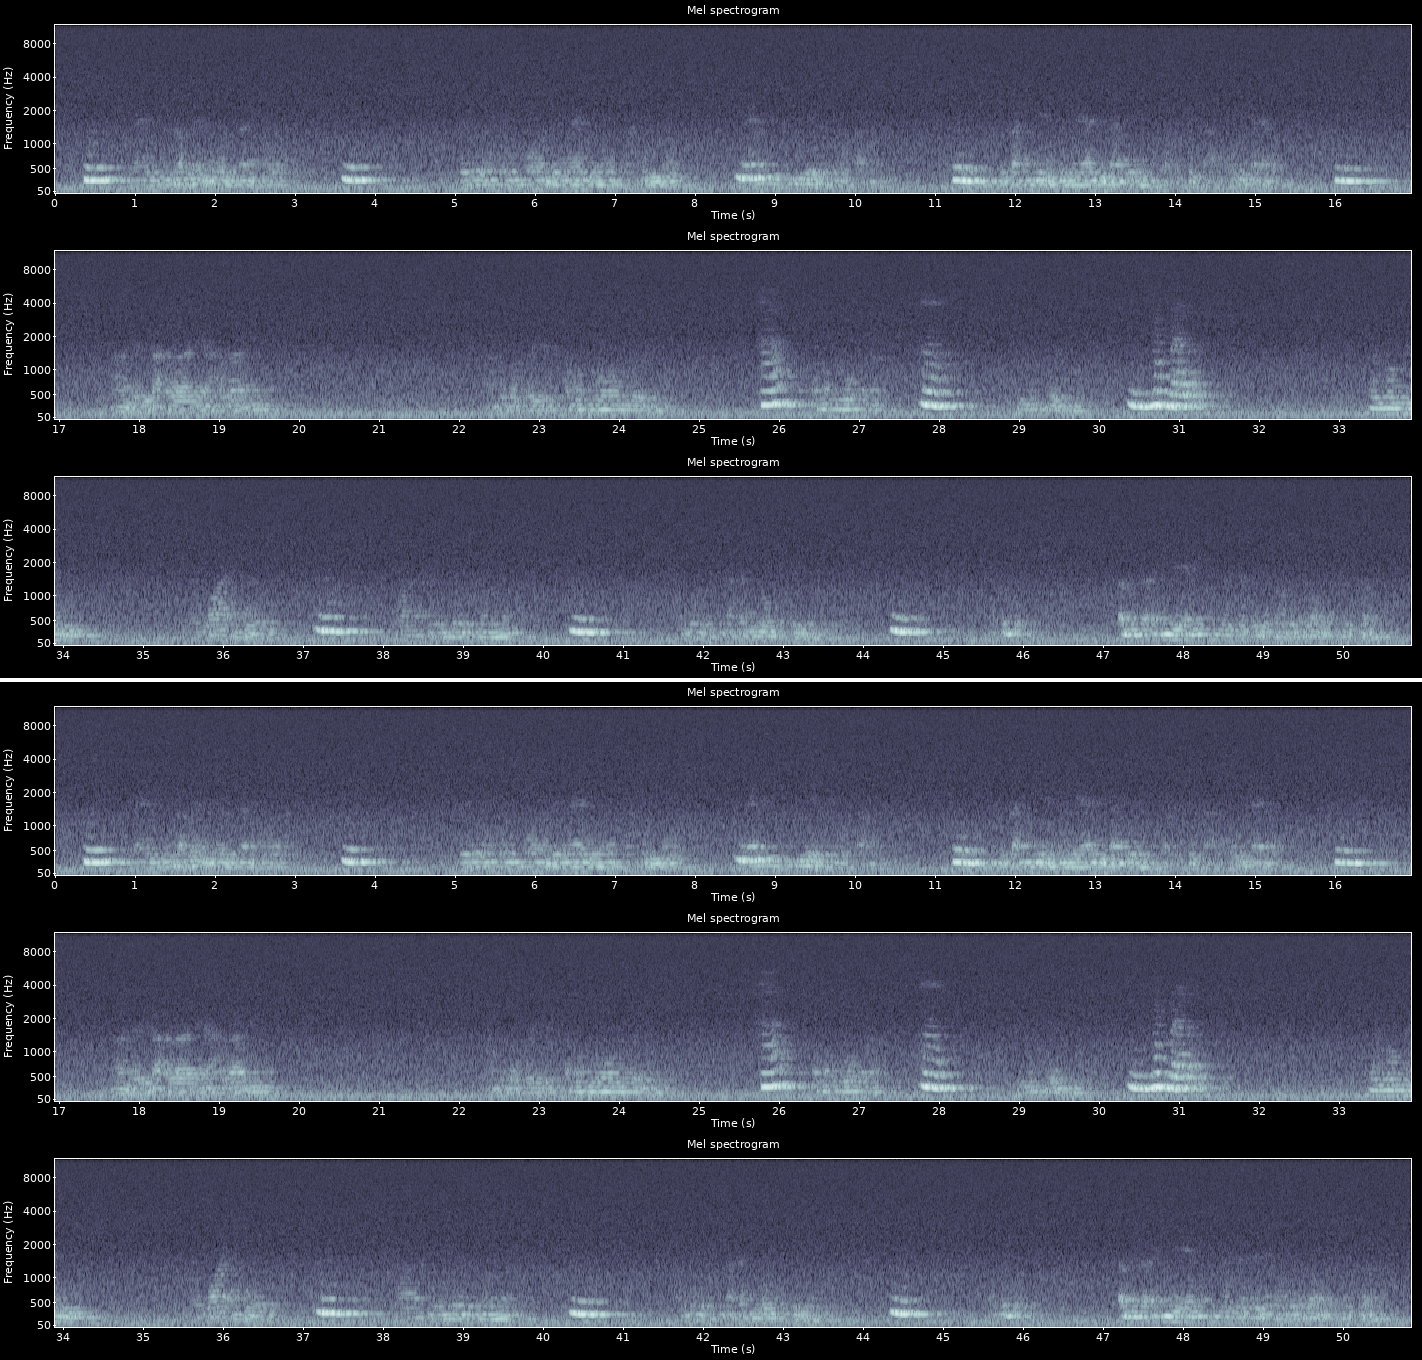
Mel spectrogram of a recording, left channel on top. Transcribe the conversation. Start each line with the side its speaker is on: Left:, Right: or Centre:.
Right: ꯎꯝ
Left: ꯃꯁ ꯃꯤ ꯃꯌꯥꯝ ꯂꯩꯔꯝꯒꯅꯦꯕ ꯑꯗꯨꯝ ꯒꯥꯔꯤ ꯊꯧꯒꯠꯂꯒ
Right: ꯎꯃ
Left: ꯑꯗꯨꯗꯒꯤ ꯑꯃꯨꯛ ꯑꯩꯈꯣꯏꯁ ꯄꯣꯟꯅ ꯑꯗꯨꯒꯤ ꯃꯌꯥꯏꯗꯨꯗꯒꯤ ꯑꯃꯨꯛ ꯂꯛꯈꯤꯗꯣꯏꯅꯦꯕ
Right: ꯎꯝ
Left: ꯃꯌꯥꯏꯗꯨꯗꯤ ꯂꯝꯕꯤ ꯂꯩꯕ ꯁꯣꯔꯣꯛ ꯇꯥꯕꯅꯦꯕꯗꯤ
Right: ꯎꯝ
Left: ꯃꯗꯨ ꯀꯥꯅꯤꯡꯗꯦꯅ ꯑꯩꯈꯣꯏꯅ ꯃꯌꯥꯏꯗꯤ ꯀꯥꯗꯦꯕ ꯃꯊꯛꯇ ꯍꯣꯡꯅꯤ ꯀꯥꯏꯕ
Right: ꯎꯝ
Left: ꯑꯗ ꯀꯥꯀꯥꯂꯥꯅꯤ ꯀꯥꯈꯂꯥꯅꯤ ꯑꯗꯨꯒ ꯑꯩꯈꯣꯏꯁꯦ ꯑꯃꯝ ꯂꯣꯅ ꯑꯃ ꯂꯩꯌꯦꯕꯀꯣ
Right: ꯍꯥ
Left: ꯑꯃꯝ ꯂꯣꯛꯑꯅ
Right: ꯑꯥ
Left: ꯁꯤꯁꯤꯡꯒꯁꯤ ꯑꯃꯕ
Right: ꯎꯝ ꯃꯝꯕꯕꯥꯥ
Left: ꯍꯣꯏ ꯃꯝꯃꯦ ꯑꯗꯨꯝ ꯋꯥ ꯌꯥꯝ ꯍꯧꯋꯦꯕꯀꯣ
Right: ꯑꯝ
Left: ꯋꯥꯅ ꯈꯗ <inaudible> ꯑꯗꯨ ꯃꯃꯦꯕ
Right: ꯎꯝ
Left: ꯑꯗꯨꯗ ꯅꯀꯟ ꯂꯣꯛꯀ ꯆꯦꯂꯦꯕ
Right: ꯎꯝ
Left: ꯑꯗꯣꯗꯣ ꯑꯗꯨꯗ ꯍꯤꯡꯡꯂꯛꯑꯅꯤ ꯑꯩꯈꯣꯏꯅ ꯆꯠꯇꯣꯏꯁꯦꯀꯣ ꯑꯗꯨꯗ ꯅꯣꯡꯃ ꯑꯃ ꯍꯤꯡꯡꯂꯛꯊꯣꯛꯑꯅꯤ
